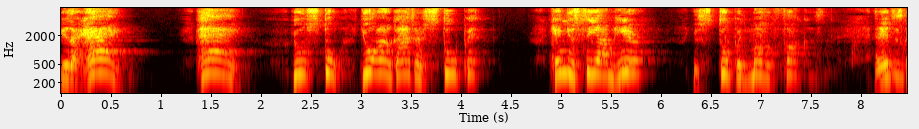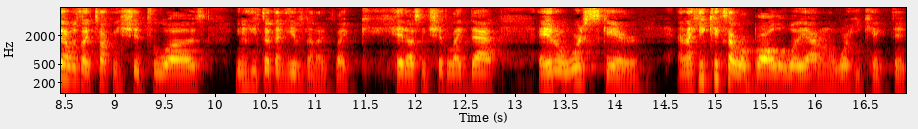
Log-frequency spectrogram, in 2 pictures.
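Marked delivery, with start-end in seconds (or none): 0.2-7.6 put-on very high, loud, drawn-out furious angry yell. Retelling how the man their ball hit reacted to them: imitating an angry man. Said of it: "he literally just gets so pissed".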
